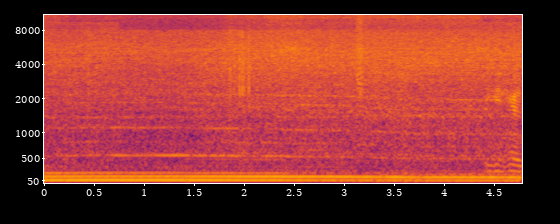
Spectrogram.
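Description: A 1994 Nissan Skyline idles shortly after a cold start, a loud, even, close-up engine drone holding steady throughout.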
